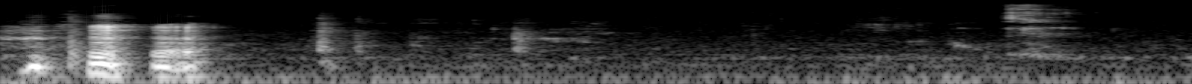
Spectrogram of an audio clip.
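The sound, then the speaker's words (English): Crisp crunching of chips being chewed: three loud crunches in quick succession, then a few faint clicks and mouth sounds in otherwise quiet surroundings. “I can't wait to hear how loud our chips are crunching on the audio of this.”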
